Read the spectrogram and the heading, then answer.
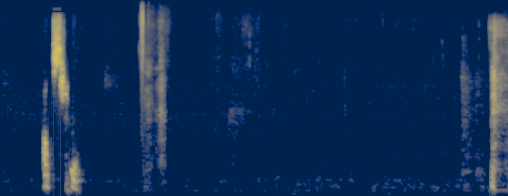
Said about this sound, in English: He is alone. He sneezed. No one said bless you, so no one is in there.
